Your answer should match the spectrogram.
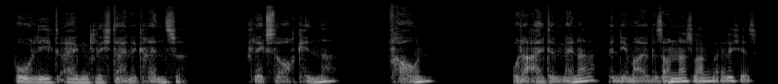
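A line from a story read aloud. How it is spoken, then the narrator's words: Quiet continuation. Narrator (German): fuhr Zorn leise fort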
